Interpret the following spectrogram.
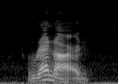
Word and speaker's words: Renard: is King Reynard IV Renard with the accent on the ren what's Ren asked button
